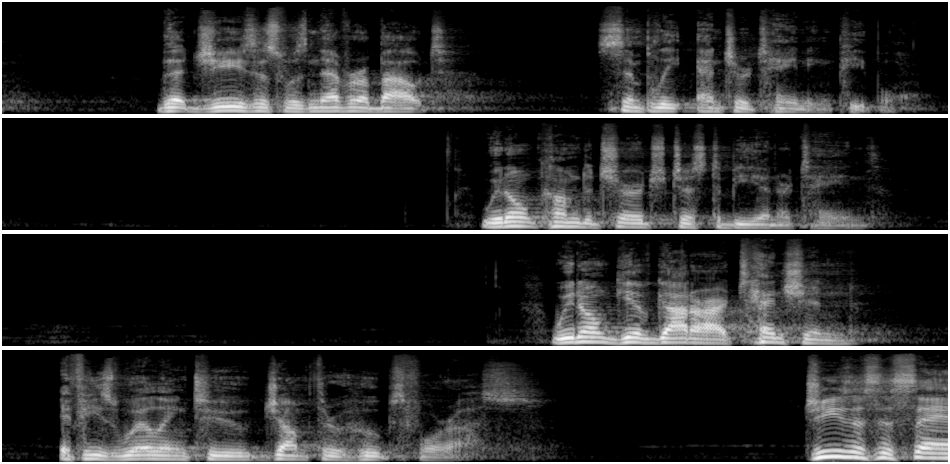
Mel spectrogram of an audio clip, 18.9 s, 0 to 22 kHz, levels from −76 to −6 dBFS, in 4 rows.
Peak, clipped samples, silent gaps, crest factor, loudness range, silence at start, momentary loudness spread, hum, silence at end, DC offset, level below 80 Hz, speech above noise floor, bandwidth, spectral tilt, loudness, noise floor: -2 dBFS; under 0.1%; none; 20 dB; 11 LU; 0.8 s; 18 LU; none; 0 s; under 0.1%; -68 dBFS; 58 dB; 19 kHz; -5.5 dB/octave; -19 LUFS; -76 dBFS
